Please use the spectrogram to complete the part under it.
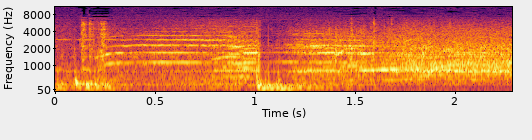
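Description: A gymnast lands hard on a mat with a thud.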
